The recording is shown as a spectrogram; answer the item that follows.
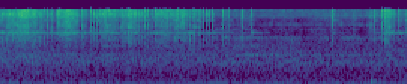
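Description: Spinning rod and reel working a hooked bullhead: faint, irregular clicks and handling noise from the reel over a low hiss, the clicks thickening about halfway through.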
